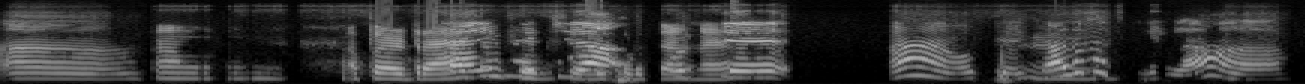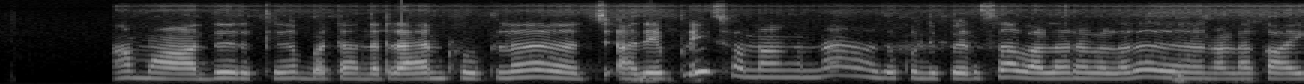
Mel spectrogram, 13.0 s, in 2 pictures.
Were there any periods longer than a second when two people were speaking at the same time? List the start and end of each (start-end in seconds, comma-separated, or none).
2.2-3.5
